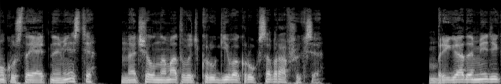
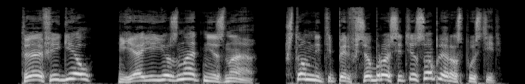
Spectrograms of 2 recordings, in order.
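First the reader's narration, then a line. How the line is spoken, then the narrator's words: Loud, confident. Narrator (Russian): громко и уверенно заговорил Вингер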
